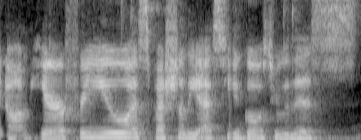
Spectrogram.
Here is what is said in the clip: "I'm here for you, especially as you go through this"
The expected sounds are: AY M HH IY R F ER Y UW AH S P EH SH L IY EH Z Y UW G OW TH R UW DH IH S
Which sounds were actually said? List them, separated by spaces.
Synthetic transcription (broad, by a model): AY M HH IY R F ER Y UW AH S P EH SH L IY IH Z Y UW G OW TH R UW DH IH S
